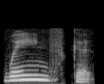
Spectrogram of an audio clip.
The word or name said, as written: wainscot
